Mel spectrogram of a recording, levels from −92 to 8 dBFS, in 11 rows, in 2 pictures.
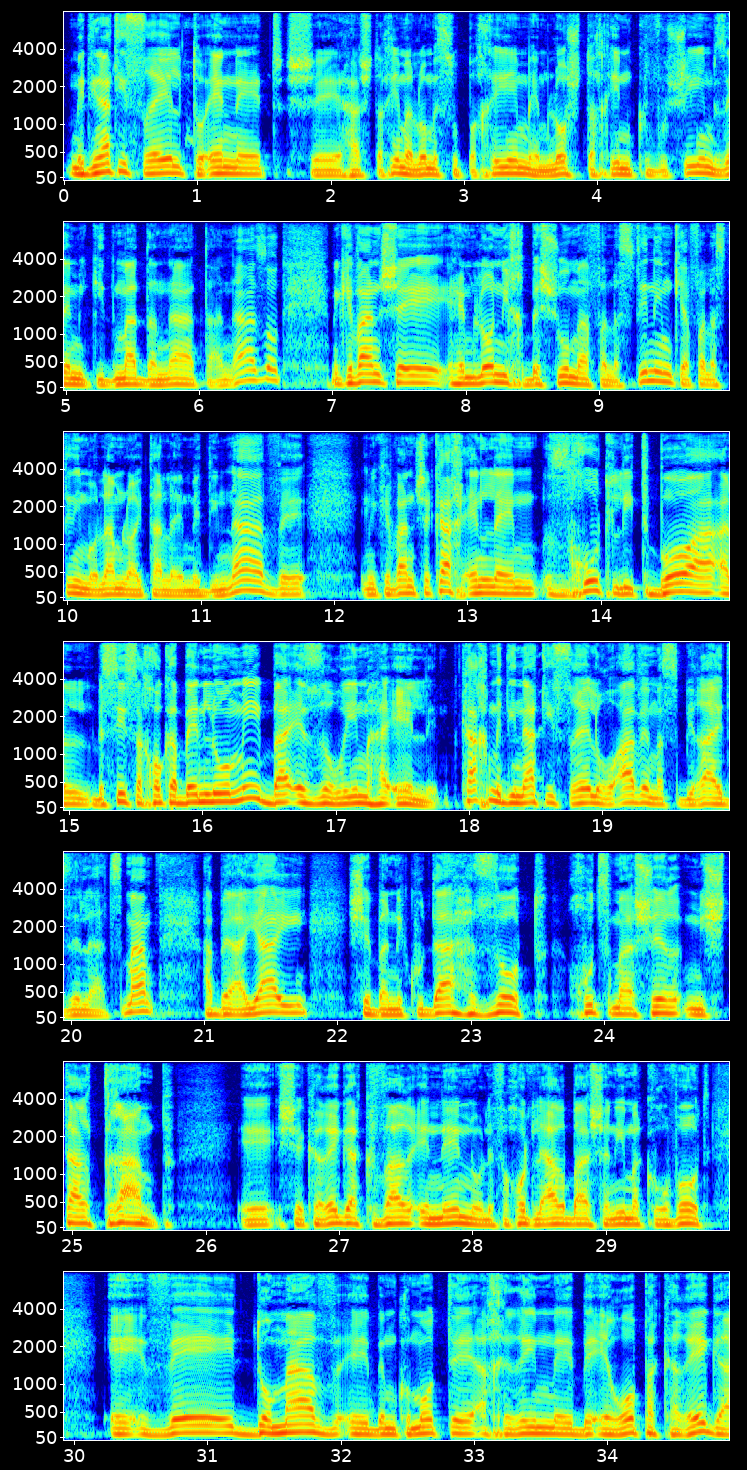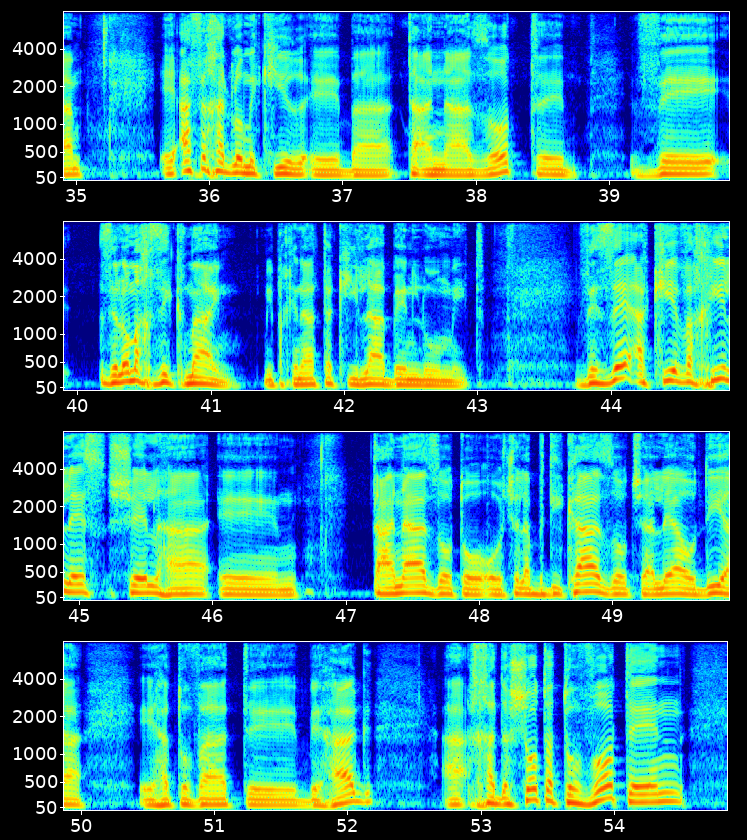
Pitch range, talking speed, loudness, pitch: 100-125 Hz, 105 wpm, -16 LUFS, 110 Hz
